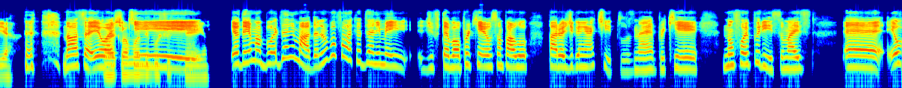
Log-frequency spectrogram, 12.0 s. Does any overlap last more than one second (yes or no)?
yes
